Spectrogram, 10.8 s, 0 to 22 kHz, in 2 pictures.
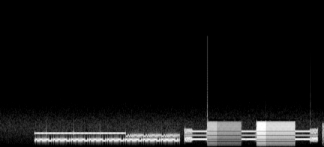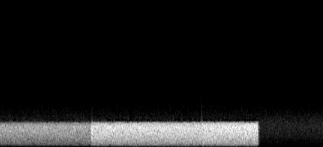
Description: Dial-up modem handshake (V.34 or later), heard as a whistle, warbles, then hiss.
